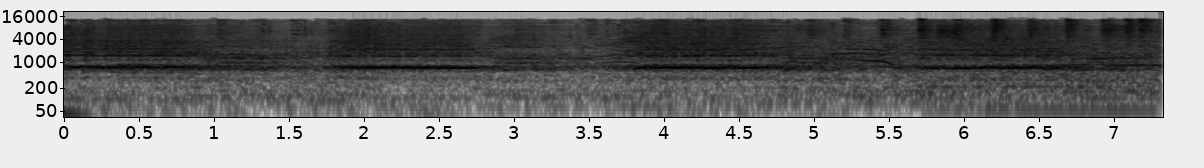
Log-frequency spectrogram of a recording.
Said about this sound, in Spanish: En un templo del fútbol europeo resonó este grito.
